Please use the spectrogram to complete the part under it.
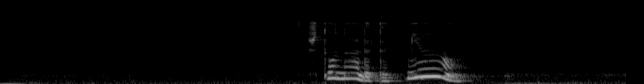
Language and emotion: Russian, sad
